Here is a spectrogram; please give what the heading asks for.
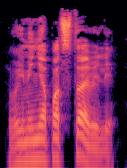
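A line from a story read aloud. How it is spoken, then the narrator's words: Roaring. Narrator (Russian): взревел Этан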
